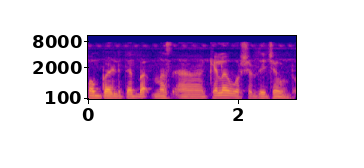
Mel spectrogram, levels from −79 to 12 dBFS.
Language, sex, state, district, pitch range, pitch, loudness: Tulu, male, Karnataka, Dakshina Kannada, 100-110 Hz, 105 Hz, -18 LUFS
